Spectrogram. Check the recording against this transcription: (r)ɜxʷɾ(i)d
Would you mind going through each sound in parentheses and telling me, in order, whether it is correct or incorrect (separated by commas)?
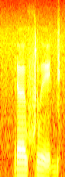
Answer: incorrect, incorrect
